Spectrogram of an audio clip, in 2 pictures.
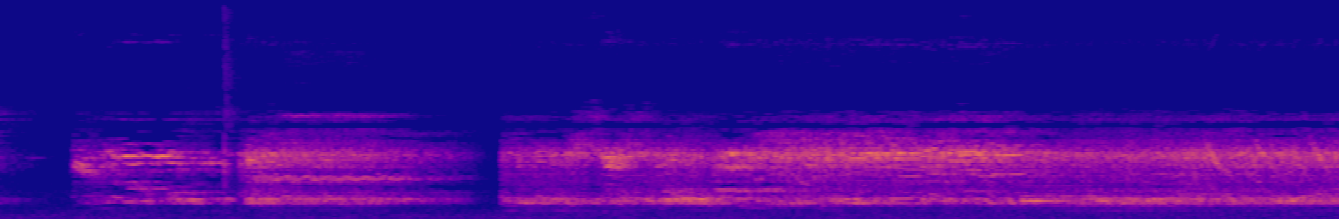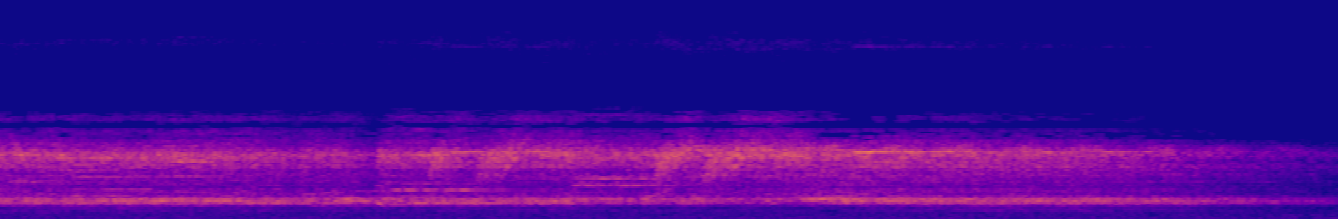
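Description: Bandai DX Ultra Z Riser toy playing its electronic sound effects and music through its small built-in speaker, thin and tinny: two short bursts, then one long stretch of music that fades out near the end.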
